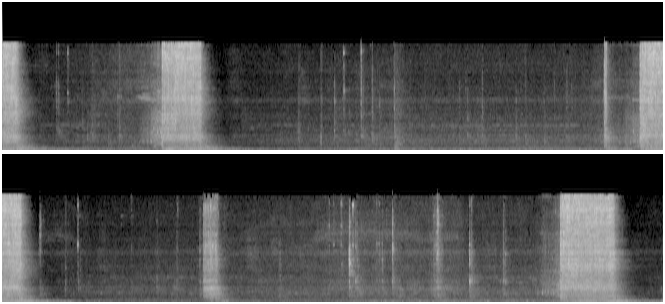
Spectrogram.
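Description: Cordless impact wrench run in four short bursts, each half a second to a second and a half, tightening stainless-steel bolts into lock nuts on an aluminum brace. A steady low hum runs between the bursts.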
